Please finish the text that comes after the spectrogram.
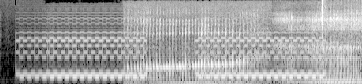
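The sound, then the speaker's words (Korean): A telephone call to a new father rings on and on without being picked up, a bright electronic tone pulsing in a steady rhythm, soon layered with busier, warbling tones that carry on to the end. “전화도 안 받아요?”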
